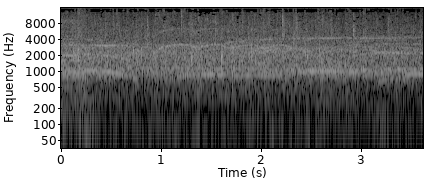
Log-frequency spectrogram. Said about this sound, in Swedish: Applåd, applåd gumman.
